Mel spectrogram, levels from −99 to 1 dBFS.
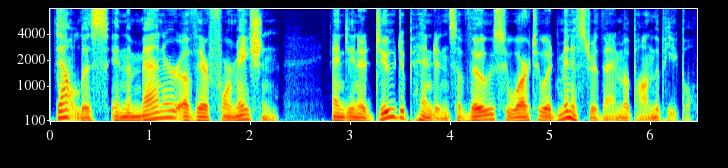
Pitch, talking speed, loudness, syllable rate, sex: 105 Hz, 205 wpm, -19 LUFS, 6.2 syllables/s, male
